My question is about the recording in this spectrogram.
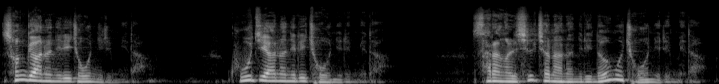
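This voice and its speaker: Lively Korean pastor preaching. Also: male voice, mid-range voice, brisk, husky. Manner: preaching, rhetorical questions to the congregation; swings between loud exclamations and near-whispered asides. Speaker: senior pastor. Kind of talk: Friday night sermon.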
